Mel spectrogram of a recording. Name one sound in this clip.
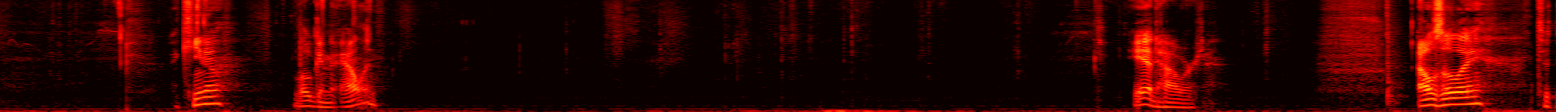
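Trading cards softly flick and rustle as they are leafed through by hand.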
